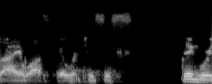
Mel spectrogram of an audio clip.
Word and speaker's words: ayahuasca: How do you pronounce it? Ayahuasca.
